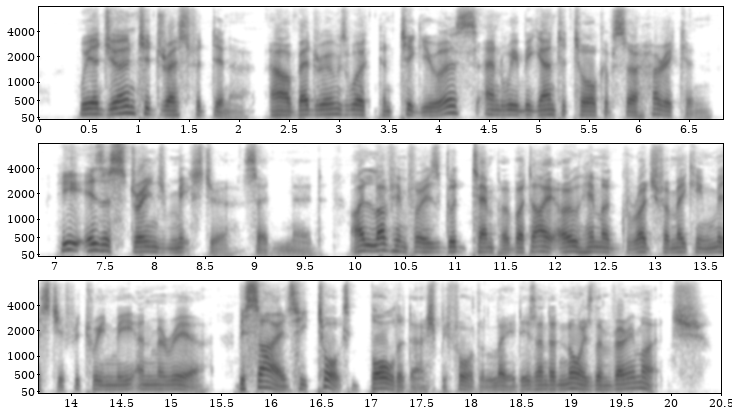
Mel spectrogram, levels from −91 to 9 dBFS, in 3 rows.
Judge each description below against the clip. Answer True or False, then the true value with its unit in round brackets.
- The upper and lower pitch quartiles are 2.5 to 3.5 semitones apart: True (3.1 semitones)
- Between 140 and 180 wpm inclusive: True (170 wpm)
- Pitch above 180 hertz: False (120 Hz)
